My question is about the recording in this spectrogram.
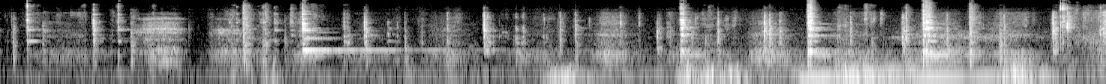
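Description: Irregular metallic clicks and ticks of a tool tightening the mounting bolts of a hydraulic disc-brake caliper on an e-bike's front fork, with low rumbling handling noise in the second half.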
